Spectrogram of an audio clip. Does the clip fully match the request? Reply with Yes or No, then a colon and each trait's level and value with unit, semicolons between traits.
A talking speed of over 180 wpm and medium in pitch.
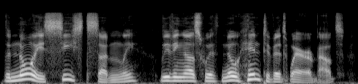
Yes: average, 200 wpm; medium, 145 Hz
